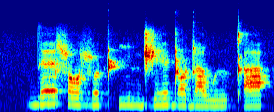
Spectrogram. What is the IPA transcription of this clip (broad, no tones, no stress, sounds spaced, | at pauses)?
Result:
d̪ ɛ ɬ ɔ ɮ o ʈ ʔ i n d͡ʒ e ɖ ɔ ɖ a w ɯ kʼ a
